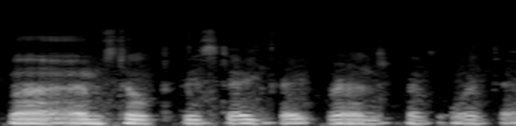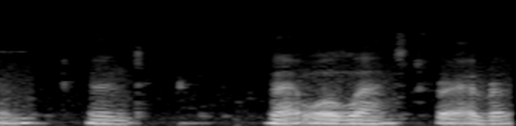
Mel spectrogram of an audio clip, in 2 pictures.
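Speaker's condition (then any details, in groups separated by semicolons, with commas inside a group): Cerebral palsy; wheelchair user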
